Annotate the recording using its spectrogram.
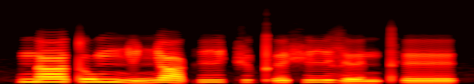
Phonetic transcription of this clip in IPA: naː˦ toː˦ŋɲe˨ɲaː˦˨kiː˦ t͡ʃʊ˦kʼe˦ʃiː˦zeː˨n tʰeː˦

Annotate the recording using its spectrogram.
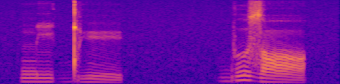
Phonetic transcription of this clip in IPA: mi ɡ͡ǃy | bu zɒ

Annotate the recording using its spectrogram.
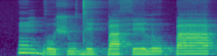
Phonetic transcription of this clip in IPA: ũ˦ ɡ͡bo˧ʃu˧de˧ k͡pa˧he˧lo˦ k͡pa˦

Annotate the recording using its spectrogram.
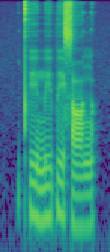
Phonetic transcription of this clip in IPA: pʰi˨˩mi˧˥pi˨˩ sɑ˧˥ŋ

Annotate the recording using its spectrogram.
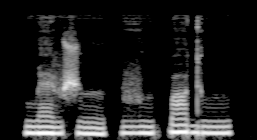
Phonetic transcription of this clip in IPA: wæ˨vʃʊ˨ | vu˨ k͡pɒ˦du˧

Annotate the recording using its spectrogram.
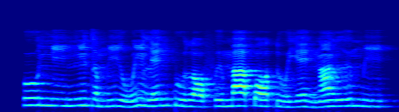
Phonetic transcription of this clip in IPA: u˧ ɲiː˧ŋĩ˦də˨miː˦˨ wĩ˦˨le˧ŋ ɓu˨lɔ˨ fɨ˧ma˦ɓɔ˧ ɗu˨je˦˨ŋã˦l ɣɨ˦mi˧

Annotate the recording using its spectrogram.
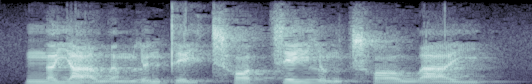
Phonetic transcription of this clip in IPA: ŋɐ˥jaː˨w ɐ˨mlɵ˥nt̪e˨j t͡sʰɔː˧t̚t͡se˥jlʊ˨˩ŋ t͡sʰɔː˨waː˨˩j

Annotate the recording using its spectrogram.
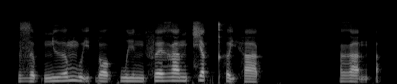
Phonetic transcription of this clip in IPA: zə˨˩p̚ɲɨ˨˦ə̯mṵ˧˨jɗɔ˨˩ kwi˨˩nfɛ˧ ɣa˧nt͡ɕa˦˥k̚t̪ʰə̰˧˨jha˨˩k̚ | ɣa̰˧˨nʔ

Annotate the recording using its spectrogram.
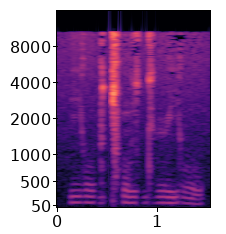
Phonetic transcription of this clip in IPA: juɡǀʰũz dʱʉju

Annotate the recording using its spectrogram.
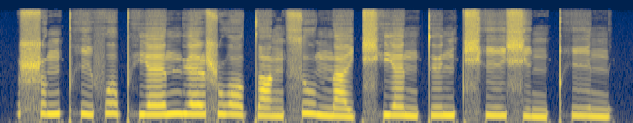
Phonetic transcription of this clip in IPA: ʂʊ˧˥ŋpʰi˨˩fɤ˥˩pʰjɛ˧˥ n̪ɥɛ˥ʂwɔ˥˩ t̪ɑ˨˩ŋ su˥˩n̪a˨˩ɪ̯ t͡ɕʰjɛ˥˩nt̪y˥nt͡ɕʰi˥ɕi˨˩ŋ pʰi˥˩n

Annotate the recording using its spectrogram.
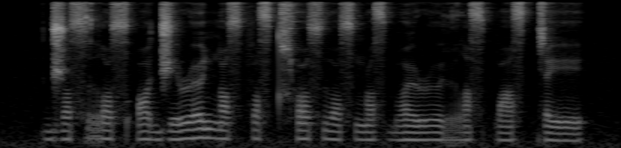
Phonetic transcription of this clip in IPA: d͡ʒœsˤrɵsˤʔɔ d͡ʒeɹœɲɔsˤfɯsˤ t͡ɕʰosˤðosˤŋʷesˤ bœ ɹɵrʌsˤpʌsˤ ce

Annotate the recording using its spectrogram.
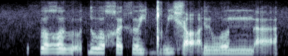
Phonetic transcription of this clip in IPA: θuʁuðo̰ ɗu χʏxɵj ɡ͡ǃujɣɑ̰ ɾʉwonːa̰

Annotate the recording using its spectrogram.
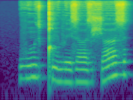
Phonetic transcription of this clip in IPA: vũzǃẽvezɐːz ʃɐz

